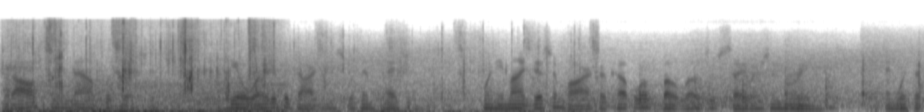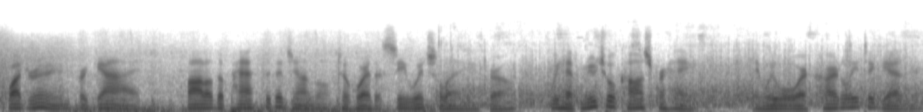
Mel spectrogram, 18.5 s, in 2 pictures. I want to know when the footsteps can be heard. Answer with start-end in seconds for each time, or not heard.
0.0-9.4.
